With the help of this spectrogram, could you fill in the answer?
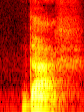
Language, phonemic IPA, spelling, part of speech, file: Dutch, /daːx/, daag, noun / interjection / verb, Nl-daag.ogg
- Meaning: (noun) plural of dag, used after numerals, particularly veertien; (interjection) bye; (verb) inflection of dagen: first-person singular present indicative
